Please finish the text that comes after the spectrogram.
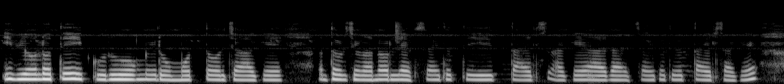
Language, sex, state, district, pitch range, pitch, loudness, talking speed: Chakma, female, Tripura, Unakoti, 205-230 Hz, 215 Hz, -18 LUFS, 135 wpm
